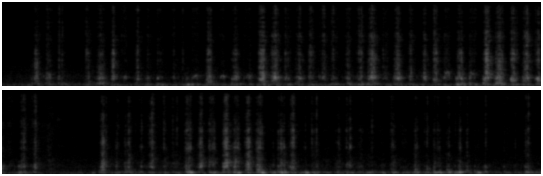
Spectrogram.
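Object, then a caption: Coated scratch-art paper scratched with a wooden stylus. A wooden stylus scratches the black coating of a scratch-art paper page in short, rapid strokes while a hand holds the book flat. The result is a dry, raspy scraping with a bright hiss over a low-mid body. The strokes pause briefly near the middle, then resume.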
